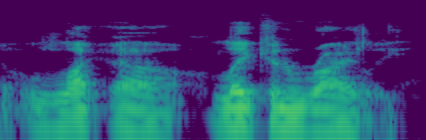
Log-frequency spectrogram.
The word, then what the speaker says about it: Laken: She got under his skin because not only did he mispronounce her name, he called her Lincoln Riley.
